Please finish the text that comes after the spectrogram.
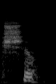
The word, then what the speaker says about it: क्ष: उसको ओडिया में क्ष कहते हैं। हिंदी में उसका सही प्रोनाउंसशन है क्ष।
